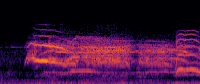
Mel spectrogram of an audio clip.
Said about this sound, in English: Listen to them scream. They're eagles, all right.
